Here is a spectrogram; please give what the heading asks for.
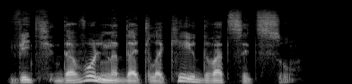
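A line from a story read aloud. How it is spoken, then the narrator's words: Quiet question. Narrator (Russian): Жюльен тихо спросил жену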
